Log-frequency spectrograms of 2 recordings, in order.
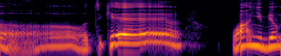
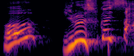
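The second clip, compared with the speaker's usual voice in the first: retold royal fury; 6 semitones higher than usual. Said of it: "막 고함을 막 질러대는 거예요".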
